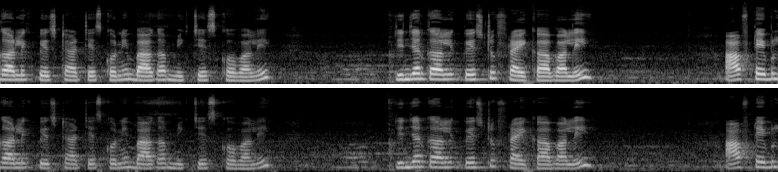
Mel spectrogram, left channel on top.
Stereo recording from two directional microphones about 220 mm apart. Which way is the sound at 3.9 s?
25° left (ahead or behind).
